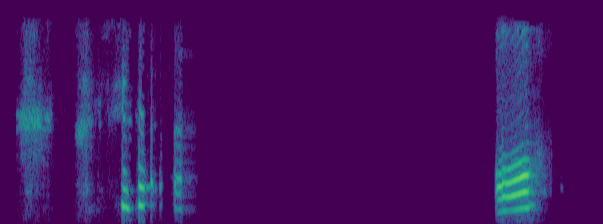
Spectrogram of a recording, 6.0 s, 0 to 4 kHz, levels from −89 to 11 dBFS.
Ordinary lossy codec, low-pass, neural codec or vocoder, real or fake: AAC, 16 kbps; 3.6 kHz; none; real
